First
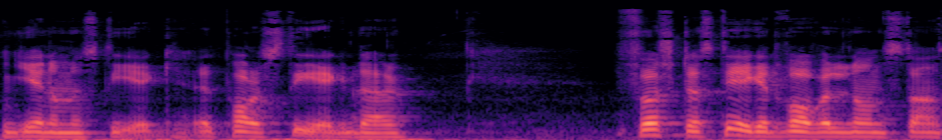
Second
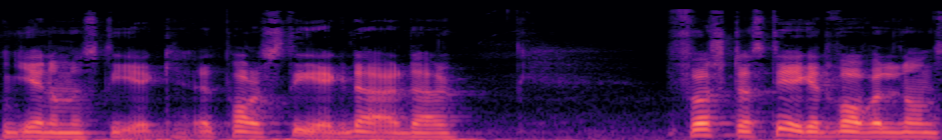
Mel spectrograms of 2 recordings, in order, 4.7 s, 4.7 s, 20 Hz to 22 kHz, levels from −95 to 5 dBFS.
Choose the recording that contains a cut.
first; 1 cut; at 1.8 s

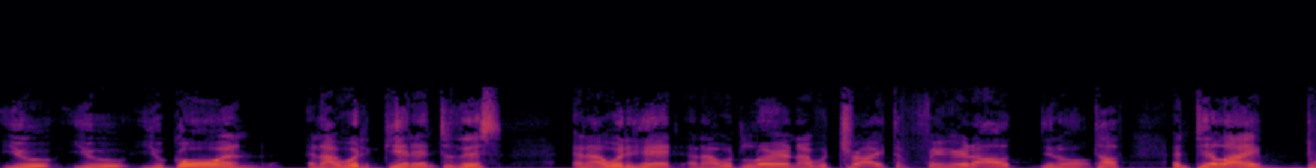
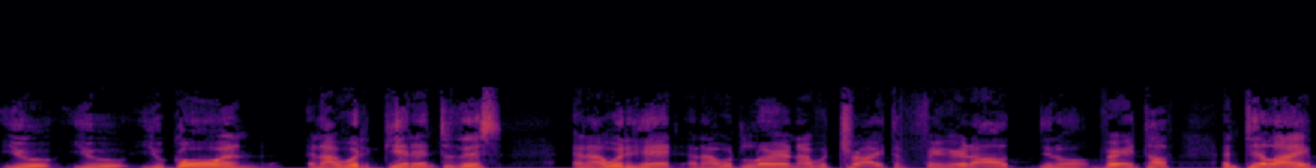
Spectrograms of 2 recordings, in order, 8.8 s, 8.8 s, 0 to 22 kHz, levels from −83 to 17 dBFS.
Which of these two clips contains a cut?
first; 1 cut; at 7.3 s

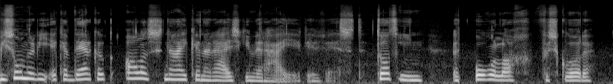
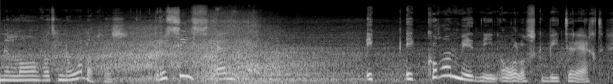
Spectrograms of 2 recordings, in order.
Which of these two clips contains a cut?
first; 2 cuts; at 4.0 s, 4.6 s

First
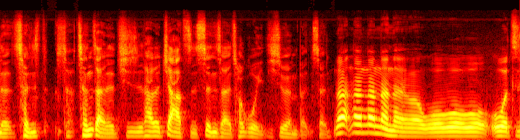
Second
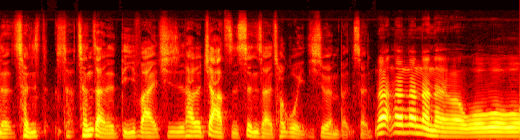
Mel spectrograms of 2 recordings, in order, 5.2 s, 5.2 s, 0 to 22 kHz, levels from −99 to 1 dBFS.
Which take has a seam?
first; 1 cut; at 1.2 s

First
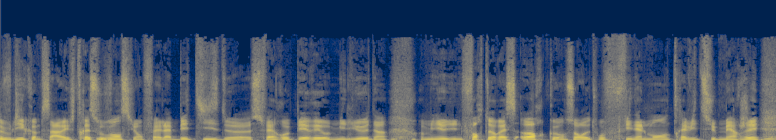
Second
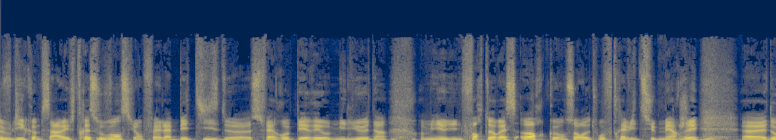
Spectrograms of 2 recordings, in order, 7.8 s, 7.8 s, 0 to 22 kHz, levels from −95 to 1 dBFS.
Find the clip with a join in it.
second; 1 cut; at 6.1 s

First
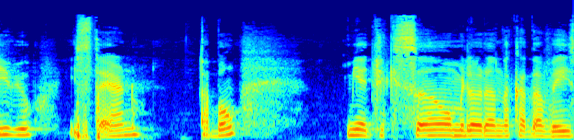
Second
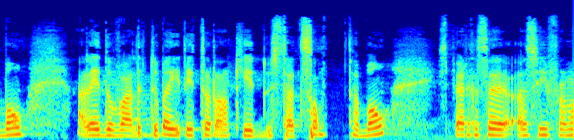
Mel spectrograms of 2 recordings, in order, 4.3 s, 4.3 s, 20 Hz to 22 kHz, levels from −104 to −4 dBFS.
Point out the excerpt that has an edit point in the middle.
second; 3 cuts; at 1.2 s, 1.7 s, 2.5 s

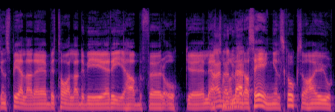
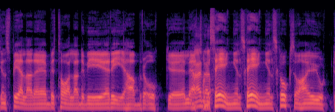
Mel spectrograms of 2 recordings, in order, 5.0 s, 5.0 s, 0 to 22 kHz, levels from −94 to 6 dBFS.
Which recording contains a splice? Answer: second; 3 cuts; at 2.1 s, 3.1 s, 3.7 s

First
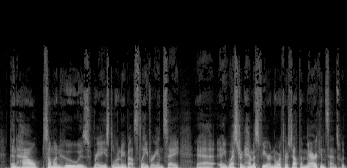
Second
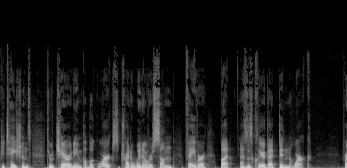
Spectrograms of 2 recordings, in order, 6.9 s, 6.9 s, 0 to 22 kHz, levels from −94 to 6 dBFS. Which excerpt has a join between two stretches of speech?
second; 3 cuts; at 3.7 s, 4.7 s, 5.8 s

